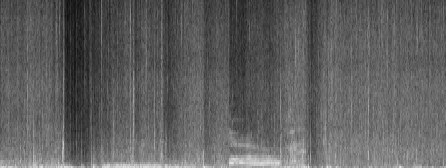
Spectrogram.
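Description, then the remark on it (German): Graupel, more like snow than hail, pelts down in a dense, steady patter, a constant hiss of tiny impacts, at the Stoffel overlooking the village of Hittnau and Lake Pfäffikon, with a brief voice-like tonal sound rising midway through. “Es ist nicht Hackel. Es ist mehr so Schnee.”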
